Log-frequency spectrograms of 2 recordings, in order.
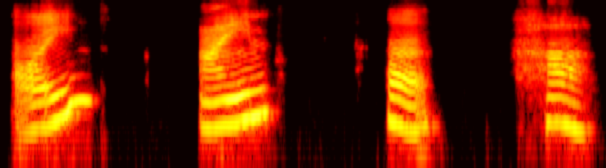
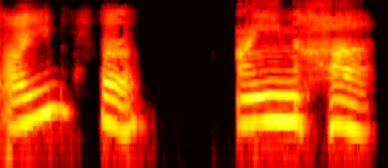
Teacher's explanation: The sound of ayn and ha comes from the middle of the throat. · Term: letters of throat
